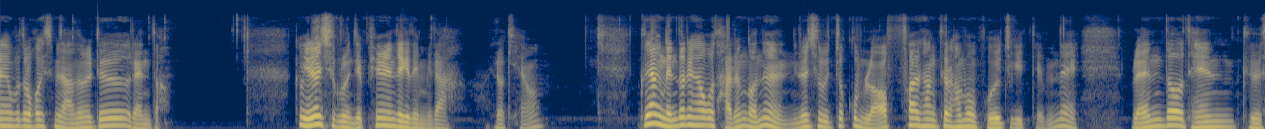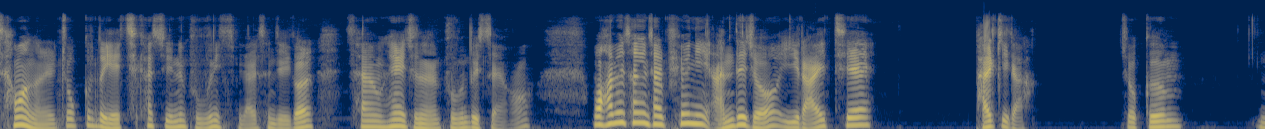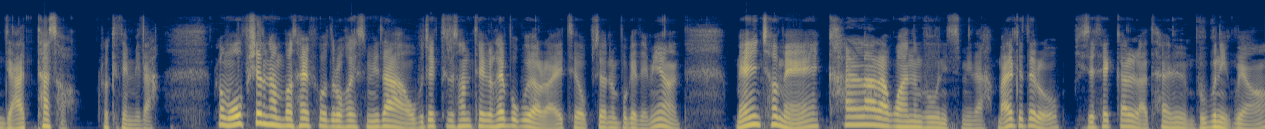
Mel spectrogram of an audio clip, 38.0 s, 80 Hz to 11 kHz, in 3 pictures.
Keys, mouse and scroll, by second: 0.5 alt+click, 1.4 alt+click, 1.9-2.6 typing, 2.1 alt+click, 2.1 alt+right click, 3.6-4.2 drag, 4.4 q, 8.7 click, 11.7 click, 12.5 click, 19.9-20.5 drag, 31.7 scroll up 1.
